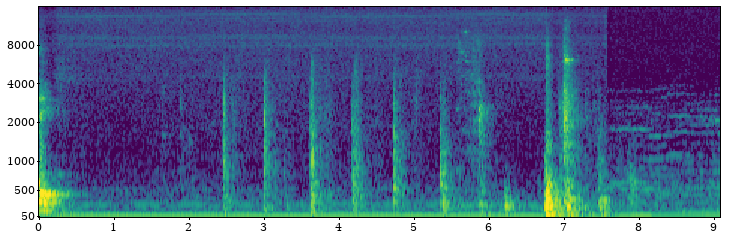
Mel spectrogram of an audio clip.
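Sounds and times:
speech: 0:00.0 - 0:00.3
footsteps: 0:01.6 - 0:06.5
door creaking open: 0:05.5 - 0:08.3.

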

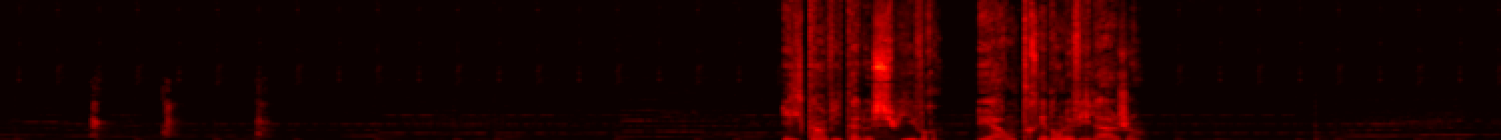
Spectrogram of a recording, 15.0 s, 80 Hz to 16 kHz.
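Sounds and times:
rhythmic music: 0:00.0 - 0:15.0
small white dog yipping: 0:00.9 - 0:01.9, 0:02.5 - 0:02.8
speech: 0:07.8 - 0:11.5.

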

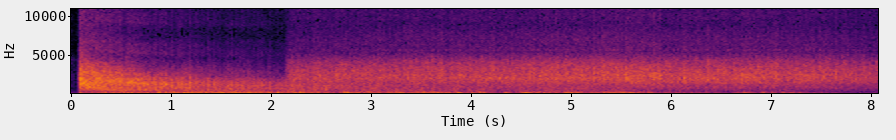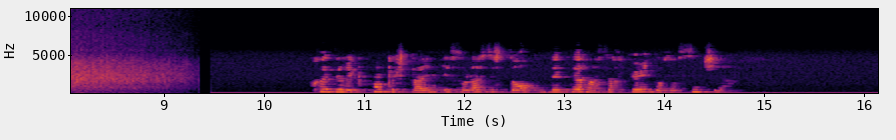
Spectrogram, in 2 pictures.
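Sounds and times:
heavy rain pouring down in a graveyard: 0:00.0 - 0:09.4
speech: 0:10.6 - 0:14.8.

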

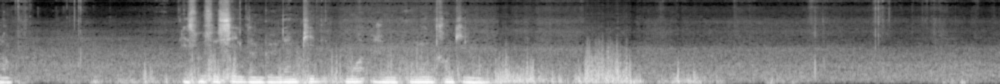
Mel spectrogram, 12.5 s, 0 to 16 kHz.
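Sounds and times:
strong whistling wind: 0:00.6 - 0:12.5
speech: 0:02.3 - 0:07.0.

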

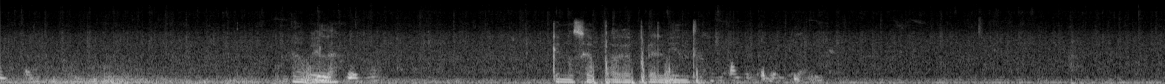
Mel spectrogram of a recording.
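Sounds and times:
deep rolling rumble of thunder: 0:00.0 - 0:05.6
rain pouring during a night storm in the desert: 0:00.0 - 0:11.6
speech: 0:02.9 - 0:04.0, 0:05.6 - 0:08.4.

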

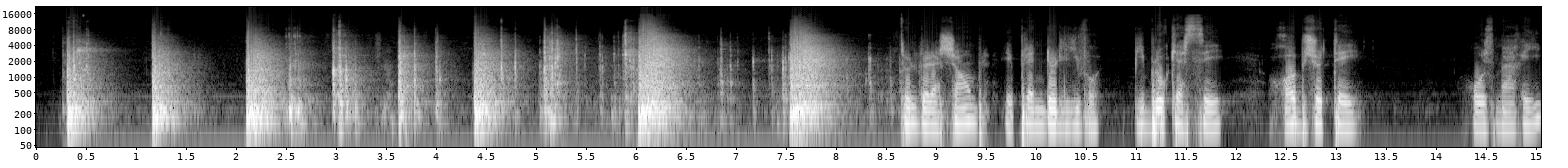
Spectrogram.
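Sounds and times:
door being battered and forced open: 0:00.3 - 0:05.3, 0:05.9 - 0:06.6, 0:07.4 - 0:08.2
speech: 0:08.7 - 0:13.3, 0:14.4 - 0:15.0.

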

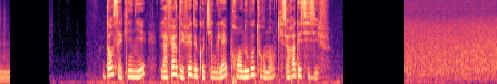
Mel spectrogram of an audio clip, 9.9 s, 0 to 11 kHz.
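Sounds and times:
speech: 0:02.1 - 0:06.6
waterfall roaring: 0:08.1 - 0:09.9.

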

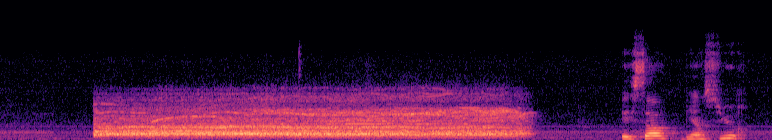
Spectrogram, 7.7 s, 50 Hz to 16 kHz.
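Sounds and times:
large stadium crowd roar: 0:01.0 - 0:05.4
speech: 0:06.2 - 0:07.5.

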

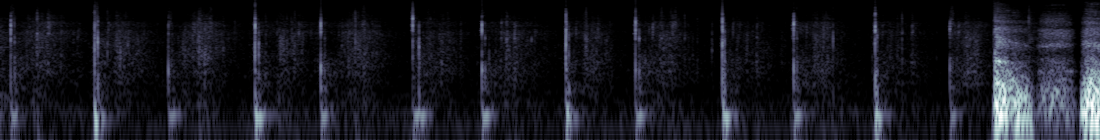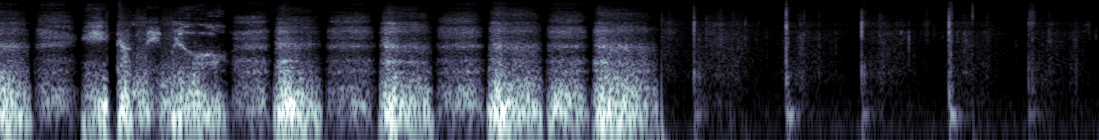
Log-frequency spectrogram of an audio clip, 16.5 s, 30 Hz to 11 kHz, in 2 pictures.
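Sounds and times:
footsteps descending stairs: 0:00.0 - 0:08.7, 0:10.0 - 0:16.4.

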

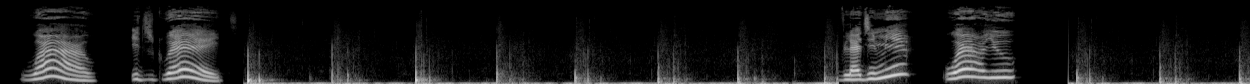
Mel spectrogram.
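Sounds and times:
speech: 0:00.2 - 0:02.5, 0:08.4 - 0:10.2
man's heavy footsteps going down wooden stairs: 0:02.4 - 0:08.4, 0:10.7 - 0:12.5.

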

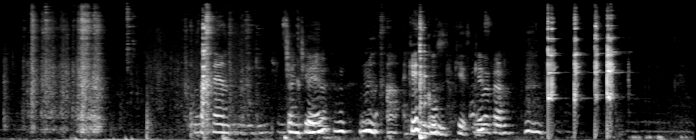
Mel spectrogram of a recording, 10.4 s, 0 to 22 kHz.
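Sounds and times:
speech: 0:03.0 - 0:08.4
glasses clinking in a toast: 0:06.3 - 0:06.7, 0:08.2 - 0:09.7.

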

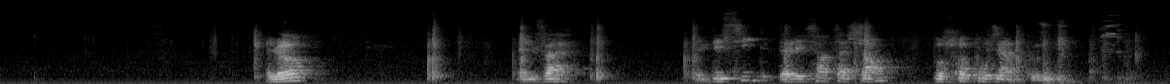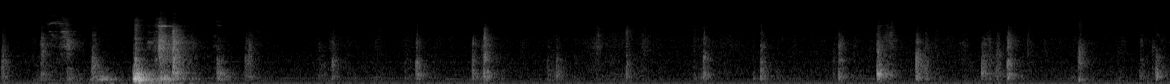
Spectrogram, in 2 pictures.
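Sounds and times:
speech: 0:02.6 - 0:03.2, 0:05.4 - 0:05.8, 0:07.0 - 0:10.8
bedroom door opening: 0:10.4 - 0:11.4, 0:12.1 - 0:13.6.

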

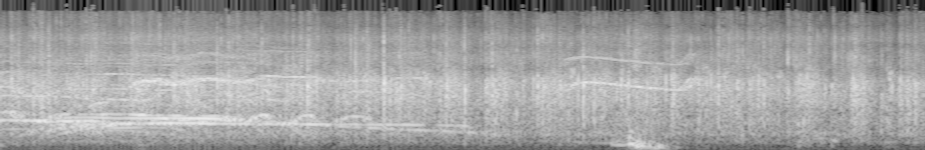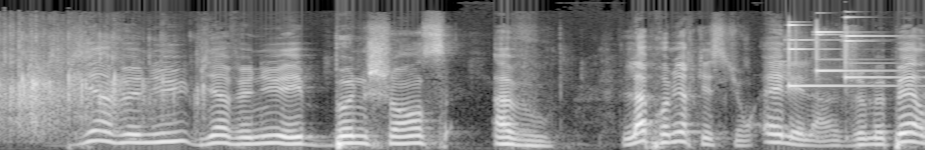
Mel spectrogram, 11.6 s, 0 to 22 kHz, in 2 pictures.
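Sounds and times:
people cheering: 0:00.0 - 0:05.3
audience applause: 0:00.0 - 0:06.8
whistles: 0:03.5 - 0:04.6
speech: 0:06.3 - 0:11.5.

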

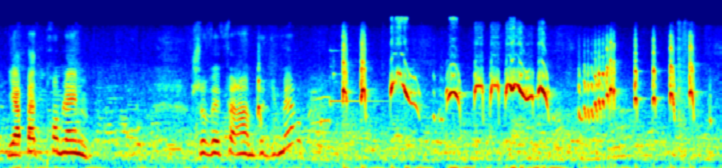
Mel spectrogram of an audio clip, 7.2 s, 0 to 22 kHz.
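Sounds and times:
speech: 0:00.1 - 0:01.1, 0:02.0 - 0:03.6
bird whistle imitating a songbird's call in Paris: 0:03.2 - 0:07.2.

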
